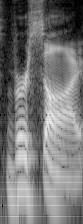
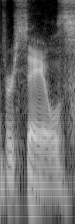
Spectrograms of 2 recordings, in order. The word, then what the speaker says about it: Versailles: way not an accessory it's Versailles unless you're in Kentucky or Indiana in which case you were in Versailles and speaking of the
